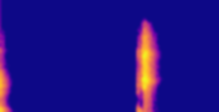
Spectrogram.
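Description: A single short, sharp breath noise from the presenter about one and a half seconds in, amid otherwise near silence.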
